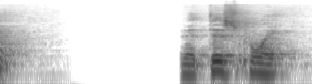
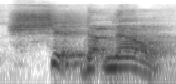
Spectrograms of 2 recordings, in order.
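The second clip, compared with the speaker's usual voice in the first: frustrated curse; 8 semitones higher, 3 dB louder, slower than usual. Acted. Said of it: "She goes".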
